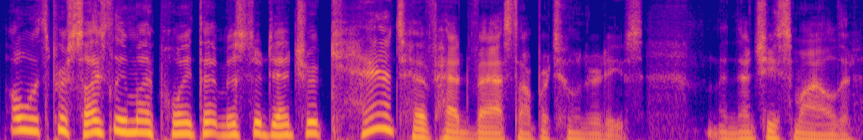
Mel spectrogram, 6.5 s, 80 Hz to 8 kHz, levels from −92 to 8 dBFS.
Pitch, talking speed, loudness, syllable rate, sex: 135 Hz, 175 wpm, -17 LUFS, 4.9 syllables/s, male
